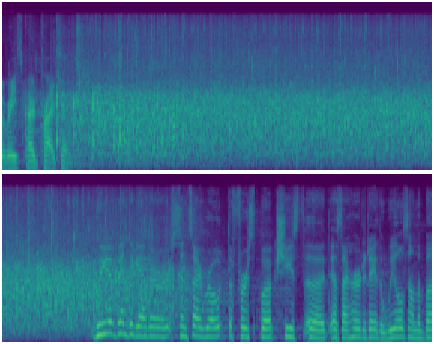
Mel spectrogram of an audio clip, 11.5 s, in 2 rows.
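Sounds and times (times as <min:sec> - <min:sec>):
speech: 0:00.0 - 0:01.2, 0:07.0 - 0:11.4
large audience applause: 0:00.0 - 0:09.0.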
